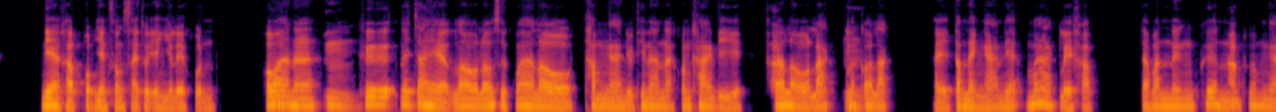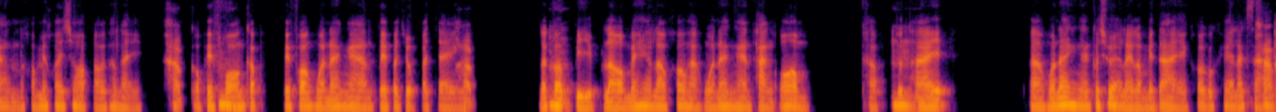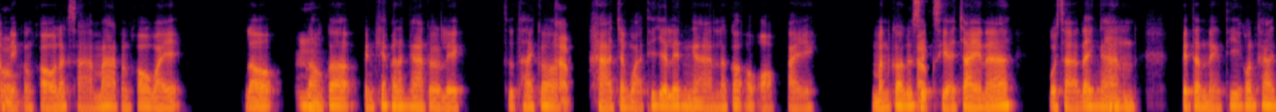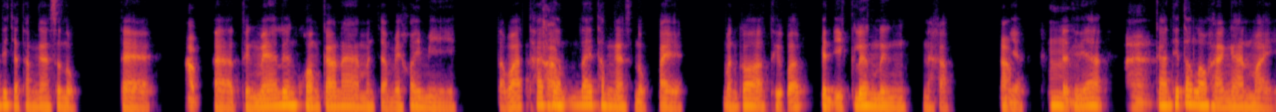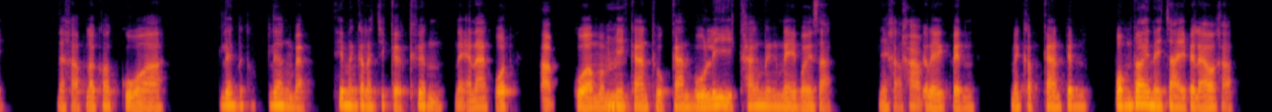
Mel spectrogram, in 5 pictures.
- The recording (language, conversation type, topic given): Thai, advice, คุณกลัวอนาคตที่ไม่แน่นอนและไม่รู้ว่าจะทำอย่างไรดีใช่ไหม?
- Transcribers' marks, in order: none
